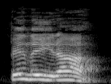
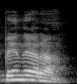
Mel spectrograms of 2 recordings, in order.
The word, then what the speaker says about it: peneirar: Pode ser do caso aleijar fechada, peneirar fechada. Então você não, você não pode dizer penear, como a gente fala no dia a dia.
